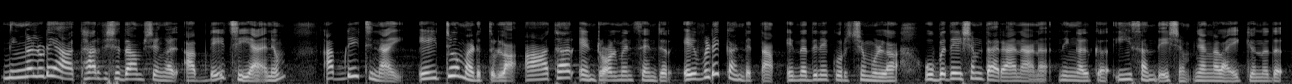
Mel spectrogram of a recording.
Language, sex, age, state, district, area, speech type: Malayalam, female, 18-30, Kerala, Thiruvananthapuram, rural, spontaneous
